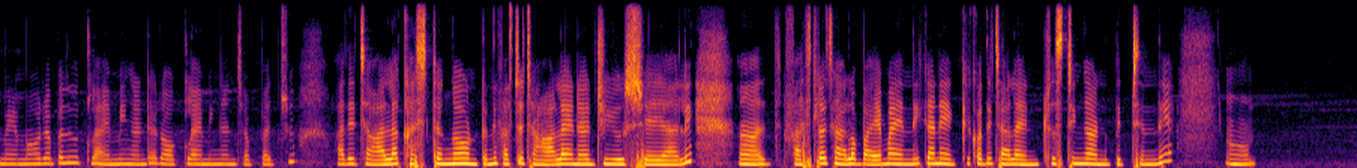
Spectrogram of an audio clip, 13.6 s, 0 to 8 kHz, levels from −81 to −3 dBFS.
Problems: background sounds at intervals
